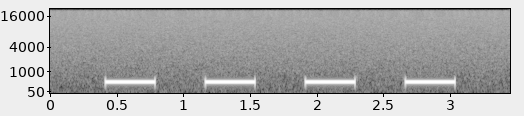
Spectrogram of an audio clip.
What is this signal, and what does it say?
Telephone call progress tone (as in the UK, Australia and similar networks), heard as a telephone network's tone, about 420 Hz, 0.375 s on and 0.375 s off. Busy tone.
